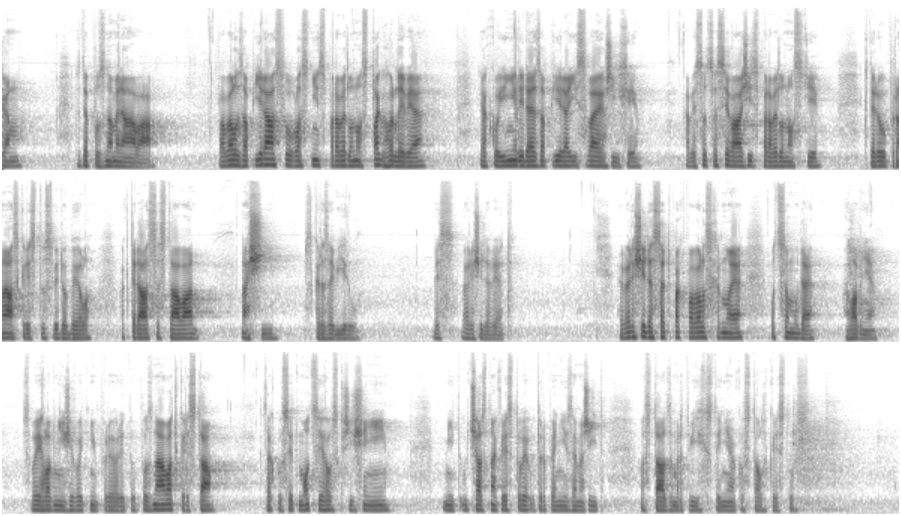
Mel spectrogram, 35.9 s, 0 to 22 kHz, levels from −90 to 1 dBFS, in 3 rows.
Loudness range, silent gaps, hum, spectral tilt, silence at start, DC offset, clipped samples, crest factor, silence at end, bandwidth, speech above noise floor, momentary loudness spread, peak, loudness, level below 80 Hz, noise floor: 7 LU; none; none; -4.5 dB/octave; 0 s; under 0.1%; under 0.1%; 24 dB; 0.85 s; 19 kHz; 33 dB; 16 LU; -10 dBFS; -32 LUFS; -72 dBFS; -65 dBFS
